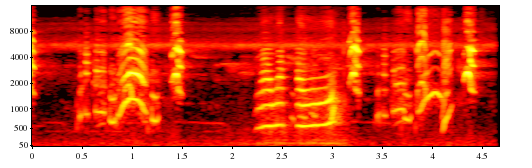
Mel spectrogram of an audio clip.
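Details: Talking parrot in its natural voice: speech-like phrases with bent, arching harmonic notes, a short babbling stretch in the middle and sharp squeaky accents at the ends; steady high whine in the background.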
